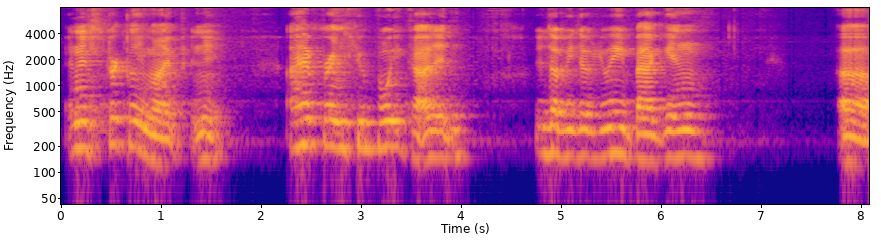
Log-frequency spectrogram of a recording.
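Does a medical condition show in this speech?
Yes: cerebral palsy; voice sound affected.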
